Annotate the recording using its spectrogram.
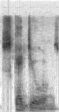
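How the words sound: It is said with an American pronunciation. "or in American schedules"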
